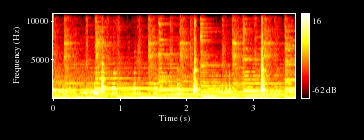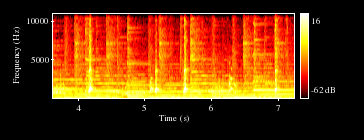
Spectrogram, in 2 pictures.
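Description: A turkey gives rapid, rattling gobbles about once a second over steady background music.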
